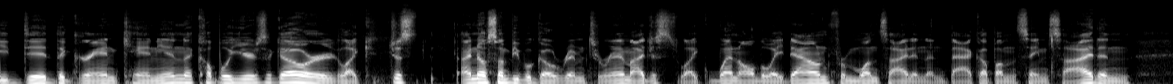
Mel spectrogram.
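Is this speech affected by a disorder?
No.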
